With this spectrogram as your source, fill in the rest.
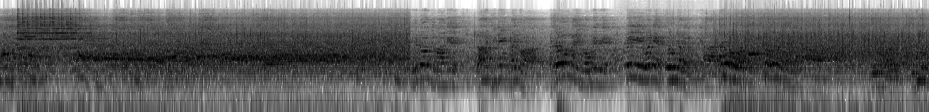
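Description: A large crowd cheers and roars loudly.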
